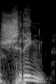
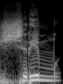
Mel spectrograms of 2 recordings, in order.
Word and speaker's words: श्रीं: कोई श्रीम इस तरह से करता है। कोई श्रृंग इस तरह से करता है। लेकिन मुझे लगता है कि यहां पे अनुस्वार है तो अनुस्वार का ही उच्चारण करना चाहिए। और यह श्रिंग इस तरह से इसका उच्चारण हो जाता है।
